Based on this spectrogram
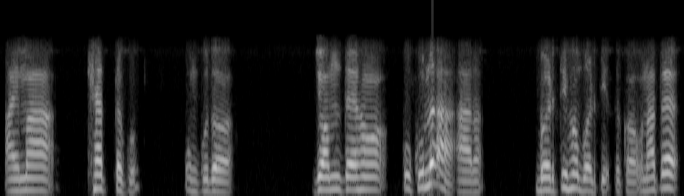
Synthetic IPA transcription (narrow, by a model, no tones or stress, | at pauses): ajma | kʰɛt̪̚ːɛku | unkud̪ɔ | d͡ʒɔmt̪ɛɦɔ̃kukulaʔaʔaɾ | bəɽt̪iɦɔ̃bəɽt̪iəʔt̪ɔkaṵnat̪ɛ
